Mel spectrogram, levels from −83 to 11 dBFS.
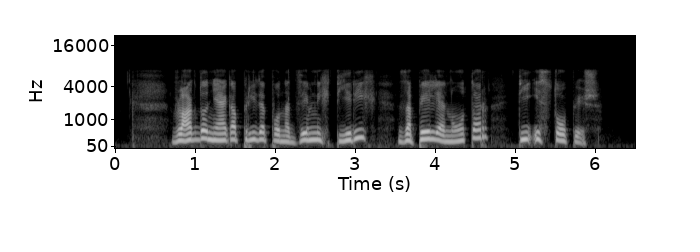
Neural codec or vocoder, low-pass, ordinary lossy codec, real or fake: none; 7.2 kHz; none; real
